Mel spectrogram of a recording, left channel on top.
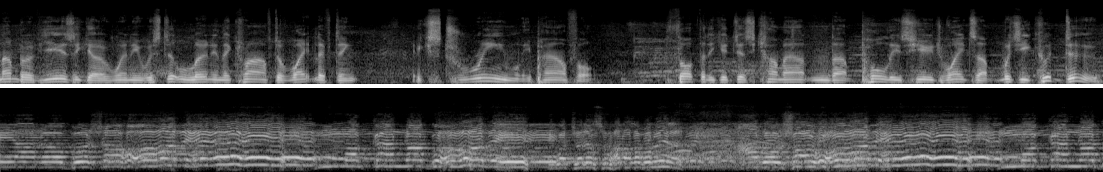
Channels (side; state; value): both; different; correlation 0.01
